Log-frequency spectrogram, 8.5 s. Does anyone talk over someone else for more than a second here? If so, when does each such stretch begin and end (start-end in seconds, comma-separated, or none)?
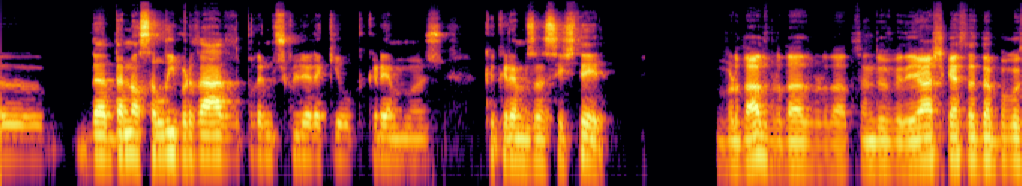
none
